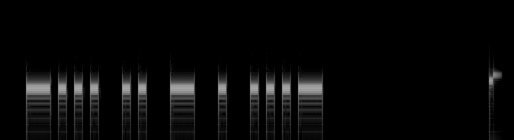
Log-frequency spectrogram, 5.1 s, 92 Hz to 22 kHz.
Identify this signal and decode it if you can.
Morse code, heard as a keyed tone, about 15 wpm, 700 Hz. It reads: BITEV
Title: Five Challenging Letter-Number Combinations 15wpm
